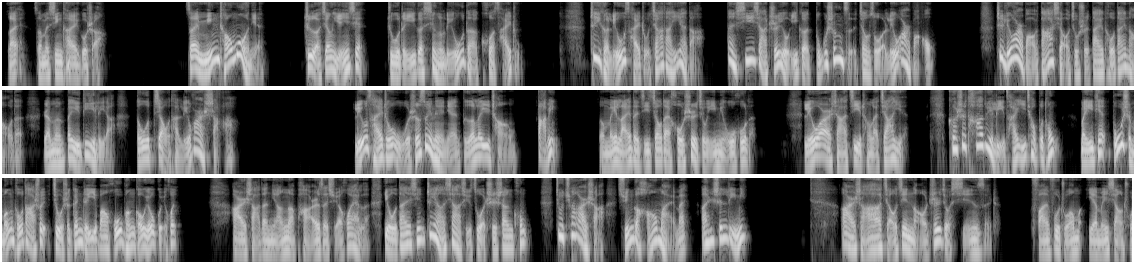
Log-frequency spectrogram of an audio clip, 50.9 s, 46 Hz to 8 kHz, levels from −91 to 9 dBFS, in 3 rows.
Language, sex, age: Chinese, male, 30-49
